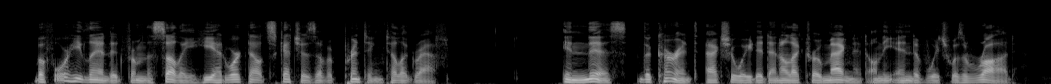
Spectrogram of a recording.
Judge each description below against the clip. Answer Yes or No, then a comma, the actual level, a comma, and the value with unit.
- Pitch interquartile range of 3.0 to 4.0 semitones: Yes, average, 3.5 semitones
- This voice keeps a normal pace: Yes, average, 175 wpm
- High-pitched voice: No, very low, 95 Hz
